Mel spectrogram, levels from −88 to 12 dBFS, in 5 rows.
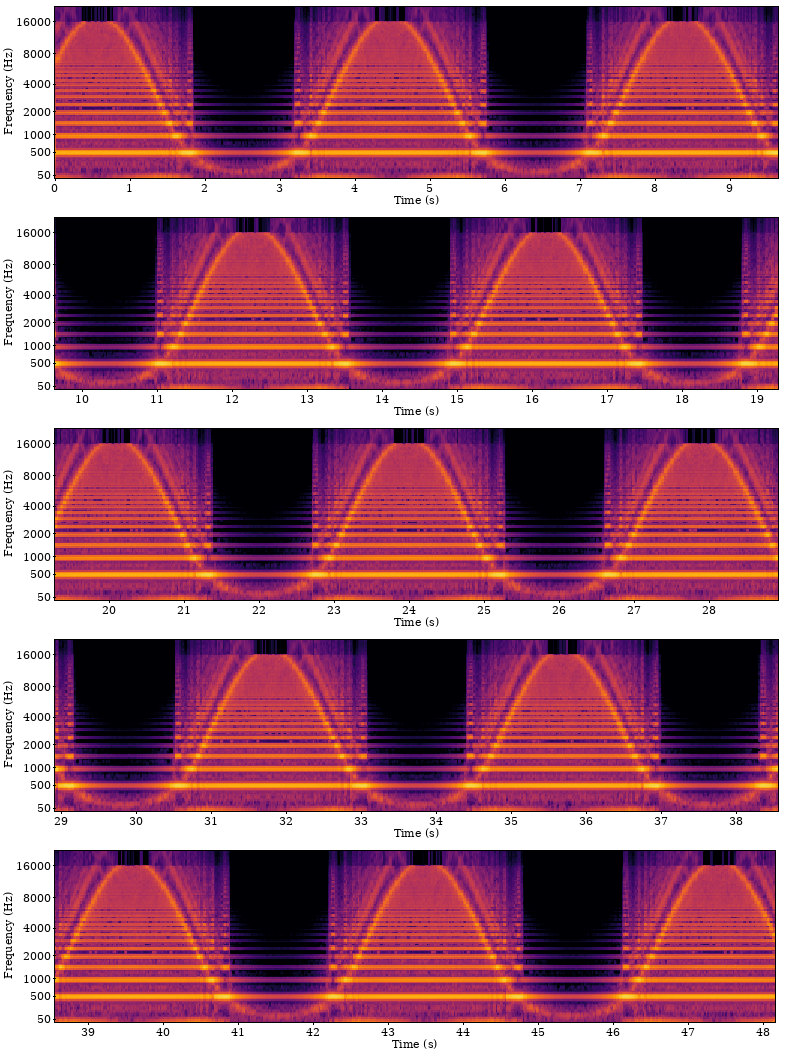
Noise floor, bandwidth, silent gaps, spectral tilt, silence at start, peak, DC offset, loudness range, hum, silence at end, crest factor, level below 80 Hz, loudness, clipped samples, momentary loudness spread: -33 dBFS; over 20 kHz; none; 1.5 dB/octave; 0 s; 0 dBFS; 1%; 2 LU; none; 0 s; 6 dB; -46 dBFS; -4 LUFS; 6%; 9 LU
